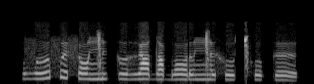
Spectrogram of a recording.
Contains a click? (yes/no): yes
